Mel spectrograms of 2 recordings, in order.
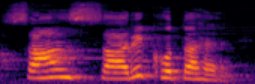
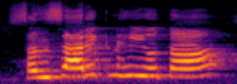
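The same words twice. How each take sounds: First: सांसारिक with a long सां, a bit slow; correct form shown. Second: संसारिक with a short सं; wrong form shown. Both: Shown as a demonstration.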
